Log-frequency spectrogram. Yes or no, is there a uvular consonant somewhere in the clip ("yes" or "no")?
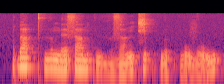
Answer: no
